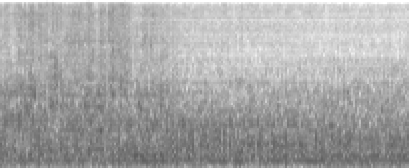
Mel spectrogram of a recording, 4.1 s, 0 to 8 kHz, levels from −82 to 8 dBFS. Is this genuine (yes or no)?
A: no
